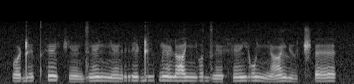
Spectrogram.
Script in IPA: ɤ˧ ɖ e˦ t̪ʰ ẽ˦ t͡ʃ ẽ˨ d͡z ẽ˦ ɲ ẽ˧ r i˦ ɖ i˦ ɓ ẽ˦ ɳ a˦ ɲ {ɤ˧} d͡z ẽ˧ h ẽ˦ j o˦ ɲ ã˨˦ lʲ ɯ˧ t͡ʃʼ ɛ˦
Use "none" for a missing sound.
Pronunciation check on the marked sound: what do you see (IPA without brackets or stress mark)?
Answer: ɤ˦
